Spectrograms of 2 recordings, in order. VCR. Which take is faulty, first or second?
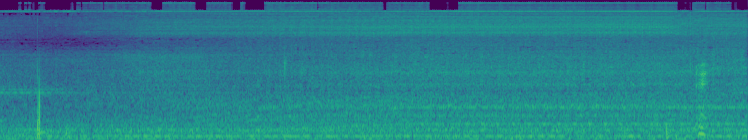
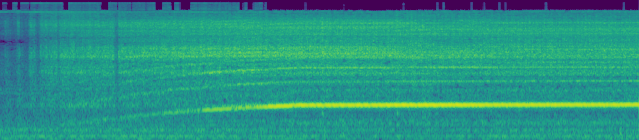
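second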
